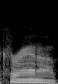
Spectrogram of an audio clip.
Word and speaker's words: Carano: Oh, Gina Carano. Yeah. I'm going to spell it wrong.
